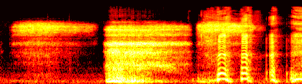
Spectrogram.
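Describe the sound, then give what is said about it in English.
A voice imitates heavy breathing: a long breathy inhale, a louder rasping exhale, then a few short huffing gasps at the end. “Well, he always did that a lot, you know, his heavy breathing thing.”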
